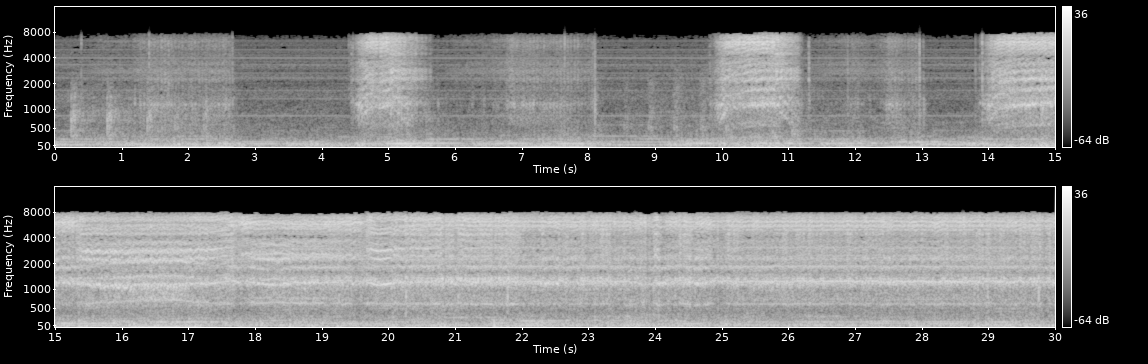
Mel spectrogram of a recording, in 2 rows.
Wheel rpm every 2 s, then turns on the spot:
10, 10, 30, 10, 10, 70, 20, 140, 160, 160, 160, 160, 160, 160, 160.
0-4 6-8 12-14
